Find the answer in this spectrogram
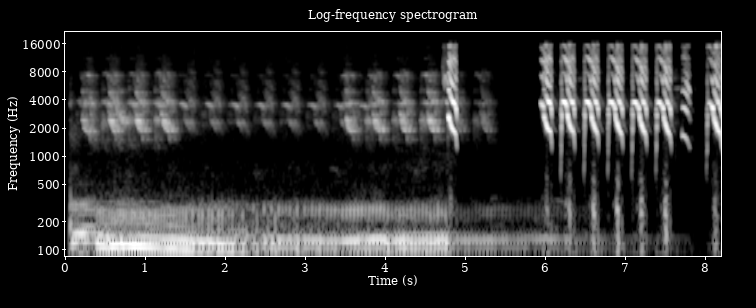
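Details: Female Indian ringneck parrot perched in a fully blooming apple tree: several seconds of soft, scratchy chattering over a low hum, then a run of about seven loud, harsh, falling screeches in quick succession.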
